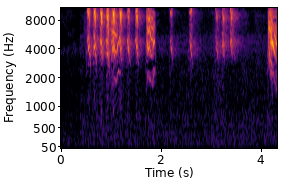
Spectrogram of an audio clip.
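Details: Female double-collared seedeater calling to warm up singing males: a fast series of sharp, high chirps, ten or more close together, then scattered softer notes and a final loud chirp.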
